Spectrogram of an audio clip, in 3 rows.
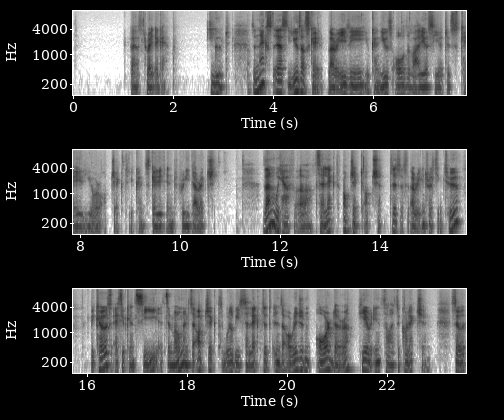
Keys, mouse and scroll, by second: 0.5 Return, 0.5 scroll down 1, 1.5 scroll down 1, 1.5 middle click, 6.5 Return, 6.5 middle click, 6.5 click, 6.5 scroll down 1, 6.5 0, 14.3 Return, 14.3 middle click, 14.3 click, 14.3 scroll down 1, 15.3 scroll up 1, 15.3 middle click, 15.9 middle click, 16.0 shift+middle click, 17.0 scroll up 1, 17.7 scroll up 2, 17.9 middle click, 18.2 middle click.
